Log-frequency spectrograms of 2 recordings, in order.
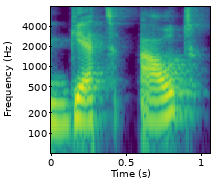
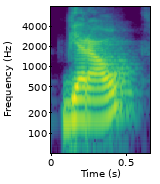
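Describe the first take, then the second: First: The two words are said separately. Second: The T links straight into the next word. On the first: "é get out" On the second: "vira get out"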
